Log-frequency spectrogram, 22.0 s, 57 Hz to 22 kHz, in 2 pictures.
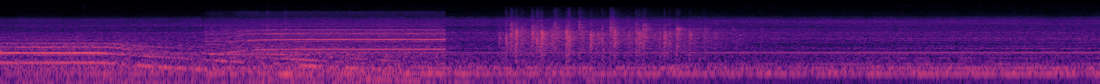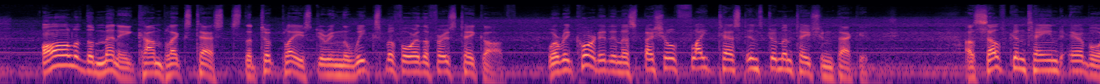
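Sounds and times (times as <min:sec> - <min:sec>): motor whine: 0:00.0 - 0:11.4
steady machine hum: 0:00.0 - 0:22.0.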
